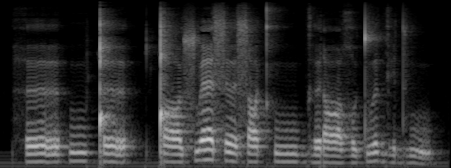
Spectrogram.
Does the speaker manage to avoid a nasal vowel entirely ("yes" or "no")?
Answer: yes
